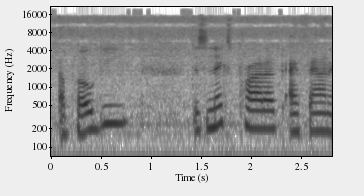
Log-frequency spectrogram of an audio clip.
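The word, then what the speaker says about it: Aphogee: I read it APHOG, but I heard it's Apogi.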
